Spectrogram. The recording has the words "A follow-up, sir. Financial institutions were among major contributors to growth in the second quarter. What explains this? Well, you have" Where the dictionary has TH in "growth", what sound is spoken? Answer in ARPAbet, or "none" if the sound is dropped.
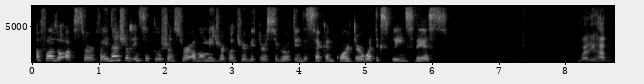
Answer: T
